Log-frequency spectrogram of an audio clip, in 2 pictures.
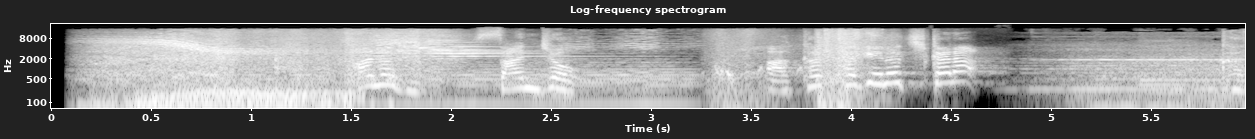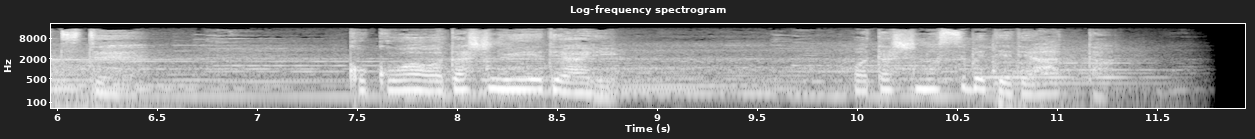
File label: japanese video games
